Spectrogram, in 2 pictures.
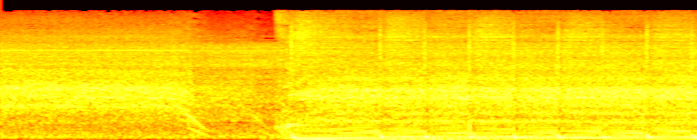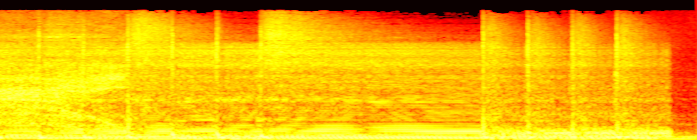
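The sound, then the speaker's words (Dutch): A metalcore song with a hard breakdown: a short, quieter intro with a falling sweep gives way at once to loud, dense distorted guitars, pounding drums and screamed vocals, with chugging stop-start hits near the end. “Eh, het is gewoon metalcore zoals het moet.”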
